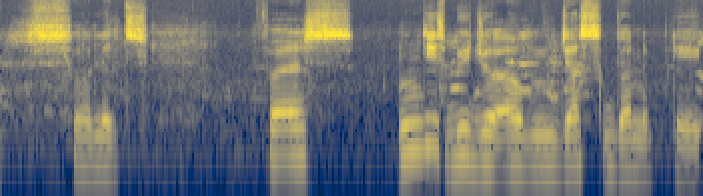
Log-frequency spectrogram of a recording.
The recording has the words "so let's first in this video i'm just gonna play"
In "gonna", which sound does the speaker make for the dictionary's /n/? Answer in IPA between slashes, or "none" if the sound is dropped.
/n/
